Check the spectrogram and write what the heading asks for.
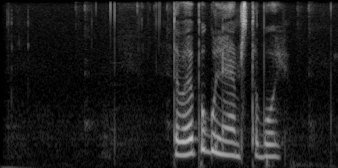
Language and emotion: Russian, neutral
